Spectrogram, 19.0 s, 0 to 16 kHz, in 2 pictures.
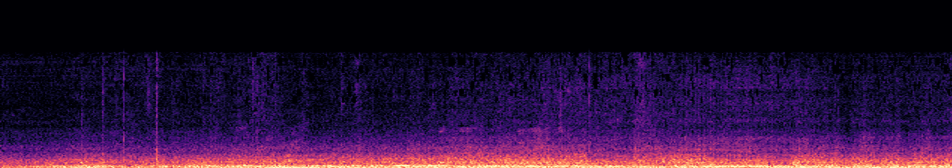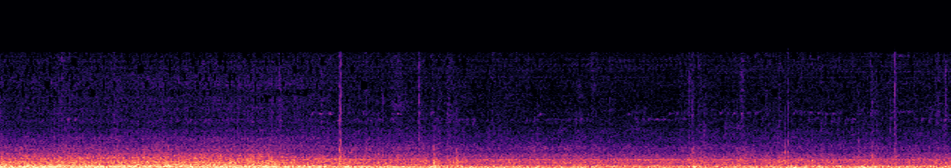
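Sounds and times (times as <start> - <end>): bus diesel engine running: 0.0 - 19.0
road noise inside bus: 0.0 - 19.0.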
